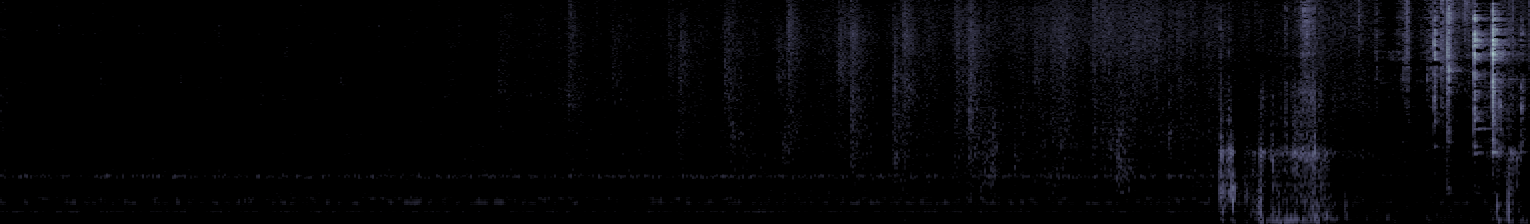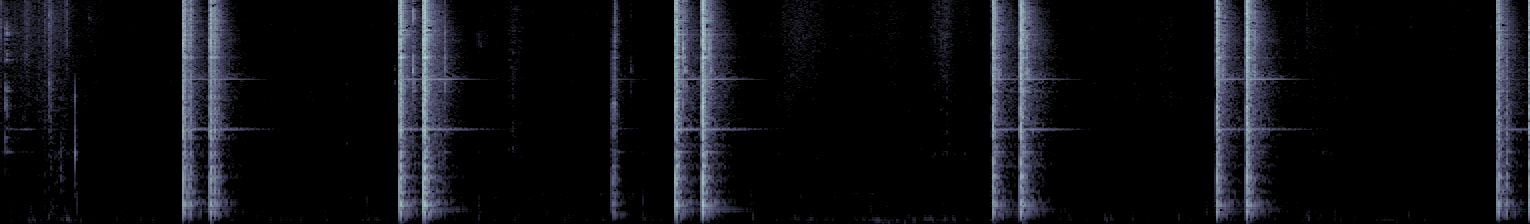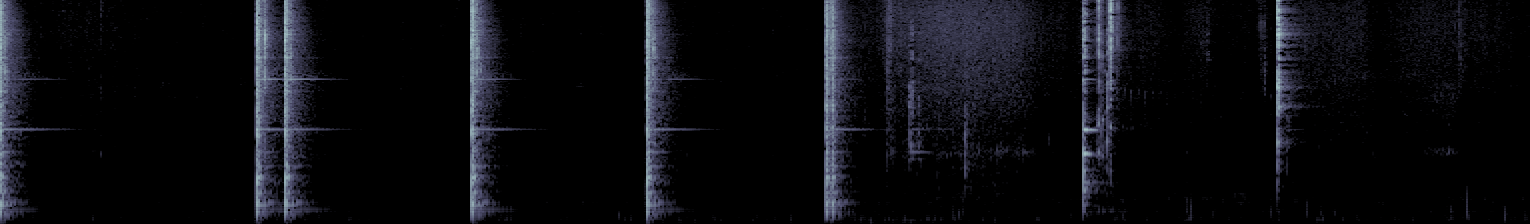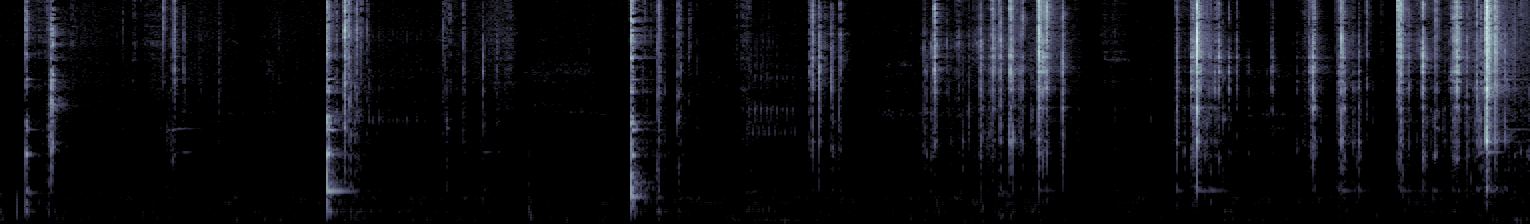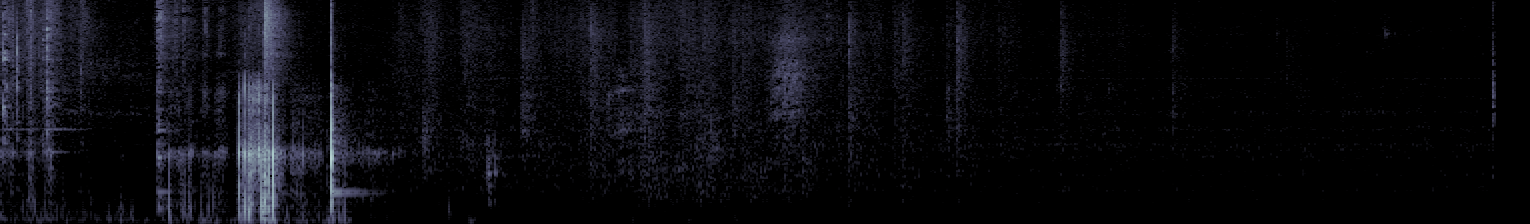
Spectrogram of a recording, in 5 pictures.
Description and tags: Thermos foley
A thermos being banged around for various effect.
container, dead-season, door, foley, thermos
